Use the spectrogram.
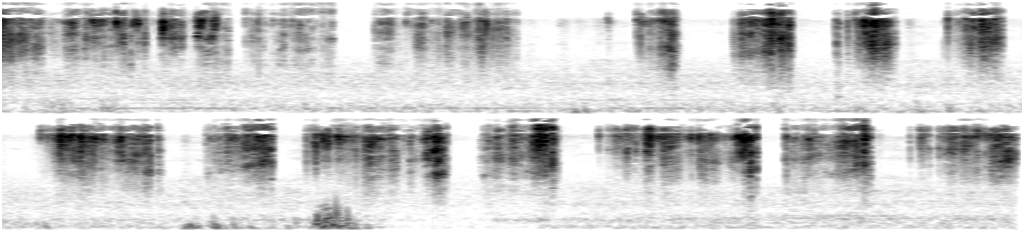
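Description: Long blue acrylic nails scratch across the faces and crevices of a rough, solid sandstone block wall. Irregular, bright, gritty scraping strokes repeat at roughly two per second over a low rumbling undertone, with one deeper, louder scrape near the middle.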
